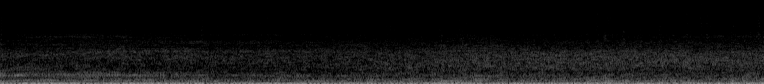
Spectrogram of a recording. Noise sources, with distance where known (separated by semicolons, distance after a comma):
engine of unclear size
